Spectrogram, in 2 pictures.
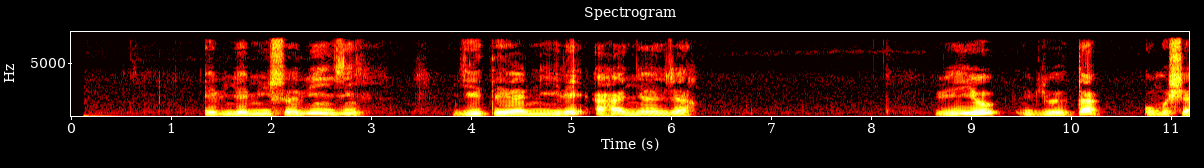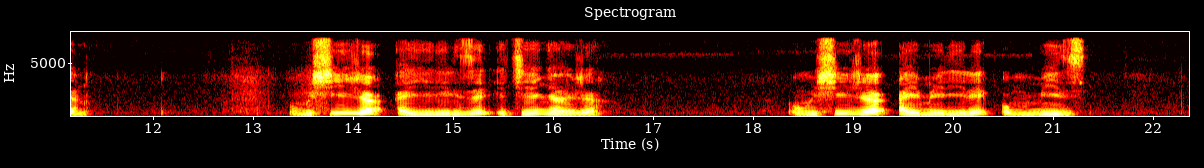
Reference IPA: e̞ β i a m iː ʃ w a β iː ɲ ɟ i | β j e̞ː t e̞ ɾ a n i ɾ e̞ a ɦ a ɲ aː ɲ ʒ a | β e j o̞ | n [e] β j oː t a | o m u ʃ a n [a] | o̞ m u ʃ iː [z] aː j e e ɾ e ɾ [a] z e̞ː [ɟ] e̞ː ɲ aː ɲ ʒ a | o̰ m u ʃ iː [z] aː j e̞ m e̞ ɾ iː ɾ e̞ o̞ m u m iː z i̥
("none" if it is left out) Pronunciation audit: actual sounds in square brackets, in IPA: i, a, ʒ, i, c, ʒ

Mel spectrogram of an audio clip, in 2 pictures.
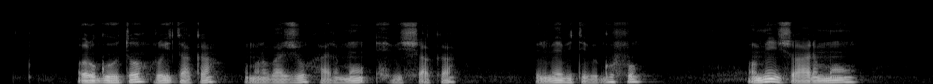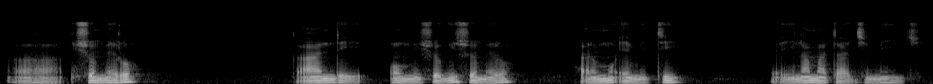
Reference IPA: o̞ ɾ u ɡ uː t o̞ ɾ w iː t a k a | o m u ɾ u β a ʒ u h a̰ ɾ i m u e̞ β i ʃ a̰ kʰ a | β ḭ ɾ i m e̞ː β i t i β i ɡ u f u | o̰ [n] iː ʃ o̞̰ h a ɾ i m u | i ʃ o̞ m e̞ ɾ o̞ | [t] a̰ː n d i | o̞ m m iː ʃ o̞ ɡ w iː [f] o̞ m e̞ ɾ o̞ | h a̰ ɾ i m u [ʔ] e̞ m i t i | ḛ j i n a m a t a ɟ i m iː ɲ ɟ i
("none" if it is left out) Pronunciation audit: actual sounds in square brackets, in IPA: m, k, ʃ, ʔ

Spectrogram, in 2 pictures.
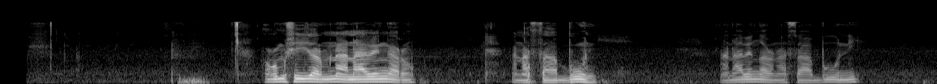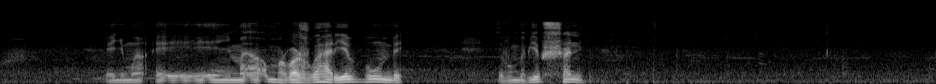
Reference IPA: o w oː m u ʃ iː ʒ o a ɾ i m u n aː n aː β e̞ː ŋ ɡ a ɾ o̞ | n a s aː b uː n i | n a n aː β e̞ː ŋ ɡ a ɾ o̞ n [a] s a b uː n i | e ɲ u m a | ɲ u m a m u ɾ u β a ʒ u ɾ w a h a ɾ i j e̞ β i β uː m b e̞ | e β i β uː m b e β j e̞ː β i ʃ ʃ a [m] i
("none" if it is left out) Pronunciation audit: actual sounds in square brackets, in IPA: a, n

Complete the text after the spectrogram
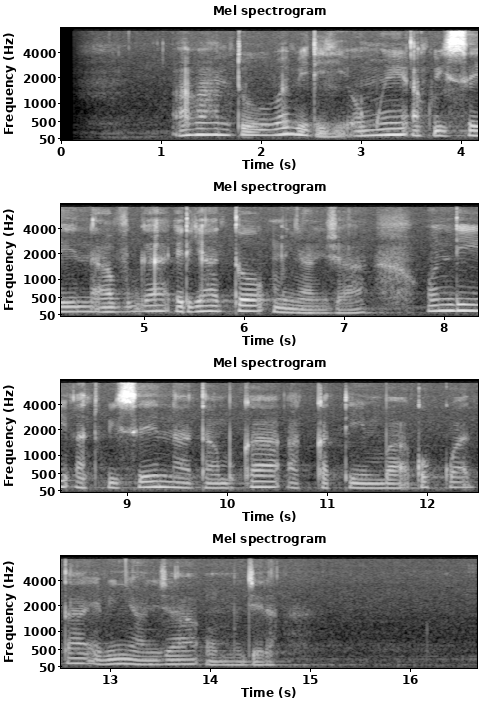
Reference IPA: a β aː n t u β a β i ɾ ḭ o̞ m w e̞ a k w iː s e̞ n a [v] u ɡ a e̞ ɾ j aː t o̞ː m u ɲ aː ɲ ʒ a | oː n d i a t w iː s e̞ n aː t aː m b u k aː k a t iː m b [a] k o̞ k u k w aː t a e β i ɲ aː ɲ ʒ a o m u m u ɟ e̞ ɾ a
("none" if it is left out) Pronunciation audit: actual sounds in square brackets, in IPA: v, a

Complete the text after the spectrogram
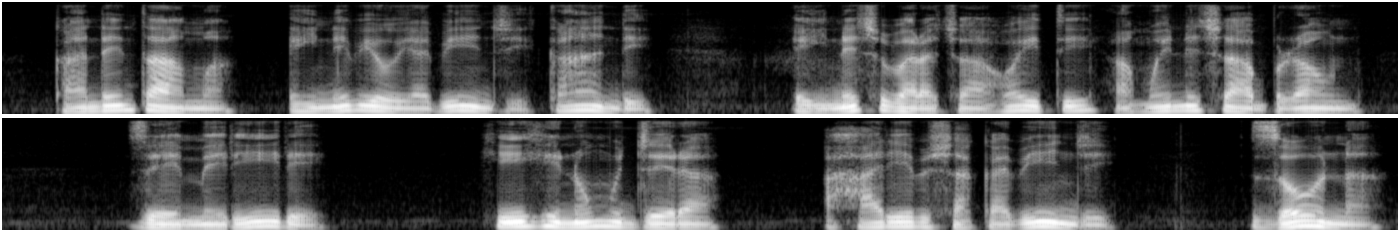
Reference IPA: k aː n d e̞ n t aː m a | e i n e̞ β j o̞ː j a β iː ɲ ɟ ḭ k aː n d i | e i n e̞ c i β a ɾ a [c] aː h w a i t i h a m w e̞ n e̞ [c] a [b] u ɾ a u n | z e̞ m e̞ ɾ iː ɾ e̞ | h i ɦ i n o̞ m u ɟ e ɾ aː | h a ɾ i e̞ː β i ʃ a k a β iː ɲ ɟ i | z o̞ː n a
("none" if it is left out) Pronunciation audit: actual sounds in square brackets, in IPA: c, c, b

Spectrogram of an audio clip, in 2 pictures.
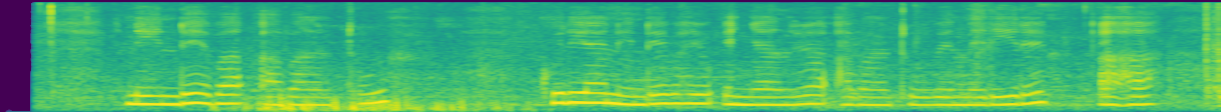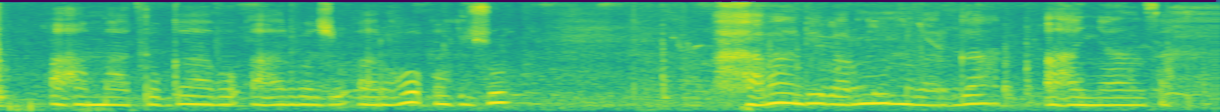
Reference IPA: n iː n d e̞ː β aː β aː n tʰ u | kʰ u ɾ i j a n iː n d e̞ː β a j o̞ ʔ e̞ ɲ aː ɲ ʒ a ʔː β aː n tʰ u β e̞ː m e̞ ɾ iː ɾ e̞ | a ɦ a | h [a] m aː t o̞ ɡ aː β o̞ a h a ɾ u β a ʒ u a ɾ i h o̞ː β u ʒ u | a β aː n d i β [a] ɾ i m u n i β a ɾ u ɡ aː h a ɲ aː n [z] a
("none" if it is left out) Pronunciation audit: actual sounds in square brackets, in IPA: a, a, z

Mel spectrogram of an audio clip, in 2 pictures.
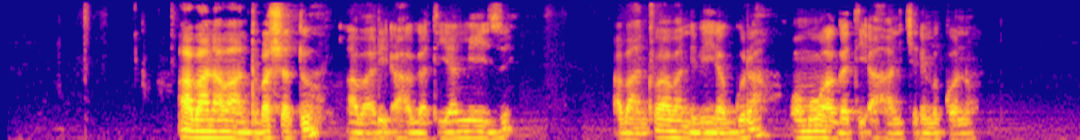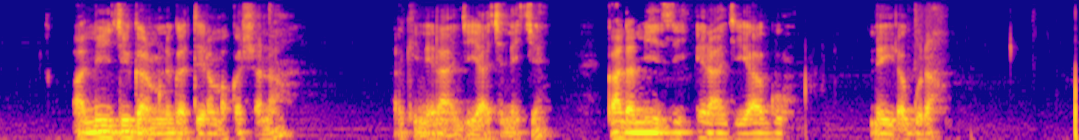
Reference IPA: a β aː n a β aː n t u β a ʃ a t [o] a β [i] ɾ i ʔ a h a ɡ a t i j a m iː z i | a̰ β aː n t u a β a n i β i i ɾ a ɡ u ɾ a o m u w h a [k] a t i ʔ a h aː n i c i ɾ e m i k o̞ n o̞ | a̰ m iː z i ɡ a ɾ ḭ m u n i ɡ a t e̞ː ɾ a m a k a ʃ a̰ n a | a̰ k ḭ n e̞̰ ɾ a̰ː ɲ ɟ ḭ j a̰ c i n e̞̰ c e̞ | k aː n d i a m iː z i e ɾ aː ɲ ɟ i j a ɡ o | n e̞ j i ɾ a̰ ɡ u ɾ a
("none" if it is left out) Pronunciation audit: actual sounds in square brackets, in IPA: u, a, ɡ

